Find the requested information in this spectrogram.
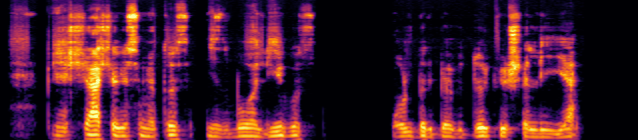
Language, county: Lithuanian, Alytus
